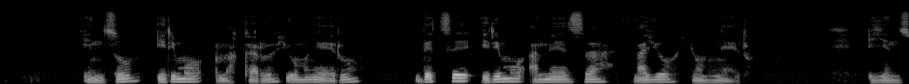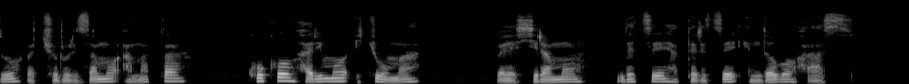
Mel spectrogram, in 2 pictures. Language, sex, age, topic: Kinyarwanda, male, 18-24, finance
